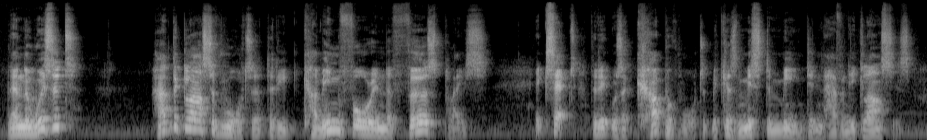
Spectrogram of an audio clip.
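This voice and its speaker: A man reading a children's story aloud as an expressive storyteller. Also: mid-range voice, normal speed. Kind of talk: animated children's story narration.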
